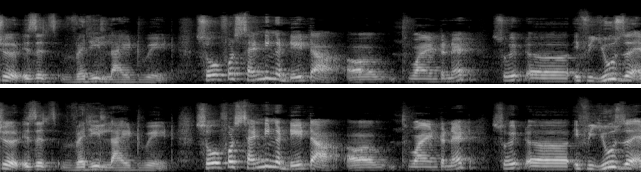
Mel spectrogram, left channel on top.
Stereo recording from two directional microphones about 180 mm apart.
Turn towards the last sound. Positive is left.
turn(degrees=-20)  # may be behind; listen again after turning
